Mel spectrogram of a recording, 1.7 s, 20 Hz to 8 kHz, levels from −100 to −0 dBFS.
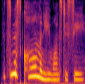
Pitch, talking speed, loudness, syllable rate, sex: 250 Hz, 245 wpm, -16 LUFS, 5.7 syllables/s, female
